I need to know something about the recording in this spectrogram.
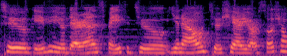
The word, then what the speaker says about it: Darragh: So it's Darragh, DarraghMckay. The GH in my name is silent, I should say.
